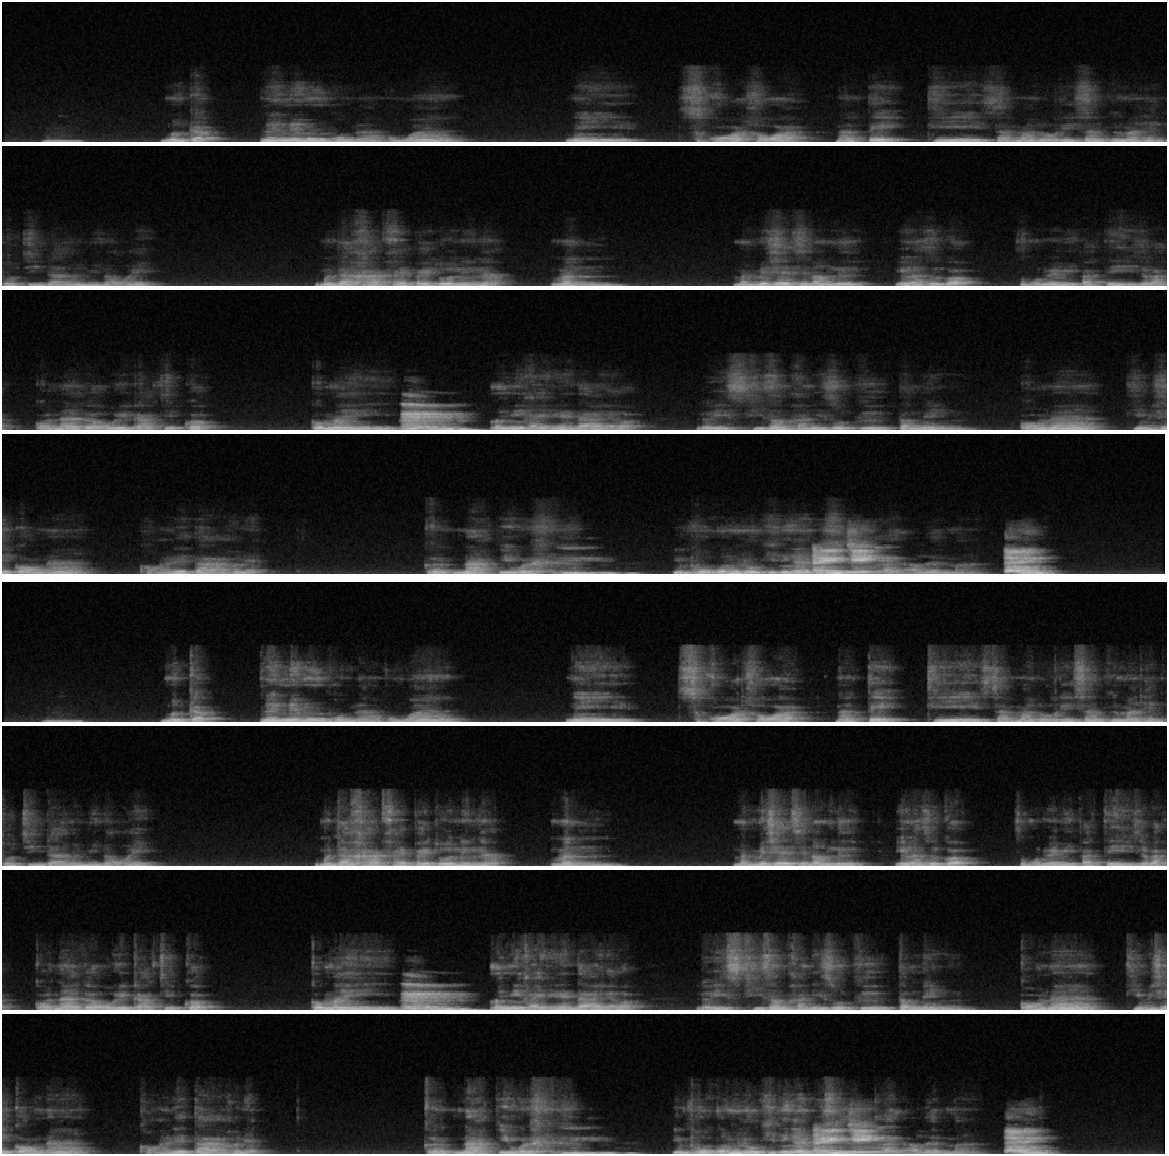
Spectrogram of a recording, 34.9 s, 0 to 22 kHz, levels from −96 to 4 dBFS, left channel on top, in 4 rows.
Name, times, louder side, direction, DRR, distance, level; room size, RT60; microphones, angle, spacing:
voice 1, 1.2-1.6 1.9-3.4 4.2-4.8 5.1-9.9 11.1-12.5 12.9-13.4 14.2-16.0 16.3-19.0 19.8-20.5 21.1-22.3 22.7-24.8 25.1-26.9 27.2-28.1 29.4-30.5 31.2-33.6, right 1 dB, 55° right, 1.9 m, -32 dB
voice 2, 20.5-21.0 30.4-30.8 32.3-32.9 33.7-34.1, left 1 dB, 35° left, 2.9 m, -28 dB
8.8 x 8.8 x 3.9 m
head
